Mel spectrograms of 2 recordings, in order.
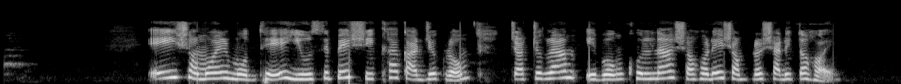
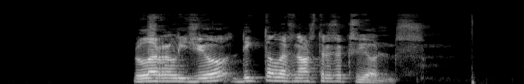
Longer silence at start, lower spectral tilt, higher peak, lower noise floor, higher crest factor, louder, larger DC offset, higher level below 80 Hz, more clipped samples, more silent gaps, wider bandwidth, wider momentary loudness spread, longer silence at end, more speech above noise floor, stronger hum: first, 1.5 s vs 1.35 s; second, -3.5 dB/octave vs -5 dB/octave; about the same, -2 dBFS vs -2 dBFS; second, -67 dBFS vs -75 dBFS; second, 12 dB vs 18 dB; first, -13 LUFS vs -17 LUFS; neither; about the same, -52 dBFS vs -56 dBFS; neither; neither; second, 8.2 kHz vs 11.5 kHz; second, 7 LU vs 19 LU; second, 0.6 s vs 1 s; second, 54 dB vs 58 dB; neither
